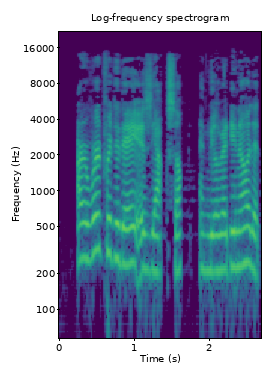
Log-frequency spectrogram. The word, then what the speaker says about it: 약속: Now, how do we spell yaksok in Hangul? Let's start with the first of the two syllables.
